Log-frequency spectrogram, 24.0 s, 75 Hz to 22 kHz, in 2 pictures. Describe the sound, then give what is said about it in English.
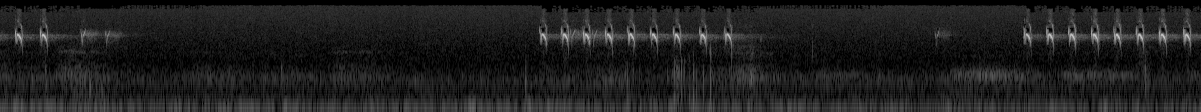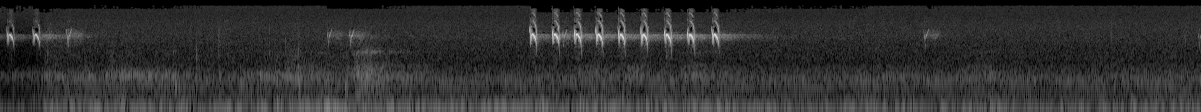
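A wild bird gives type 2 calls and song at dawn: several bursts of rapid, high-pitched repeated notes, with a few short single calls between them, fairly faint over a low steady hum that grows louder partway through. “It's 5:50 a.m. and there's a wild bird around who is giving type 2 calls and song.”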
